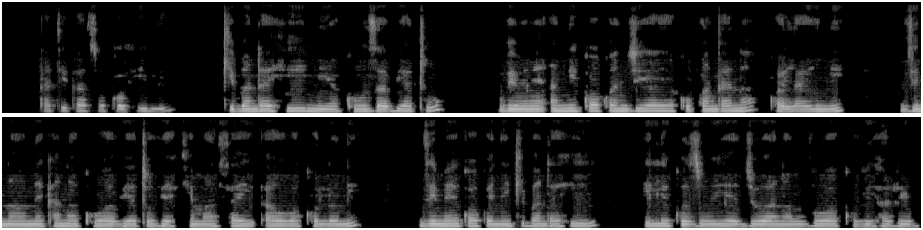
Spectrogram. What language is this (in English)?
Swahili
